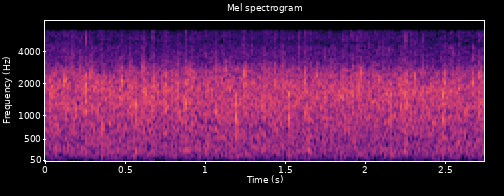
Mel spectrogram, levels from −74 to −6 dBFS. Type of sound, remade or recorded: recorded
